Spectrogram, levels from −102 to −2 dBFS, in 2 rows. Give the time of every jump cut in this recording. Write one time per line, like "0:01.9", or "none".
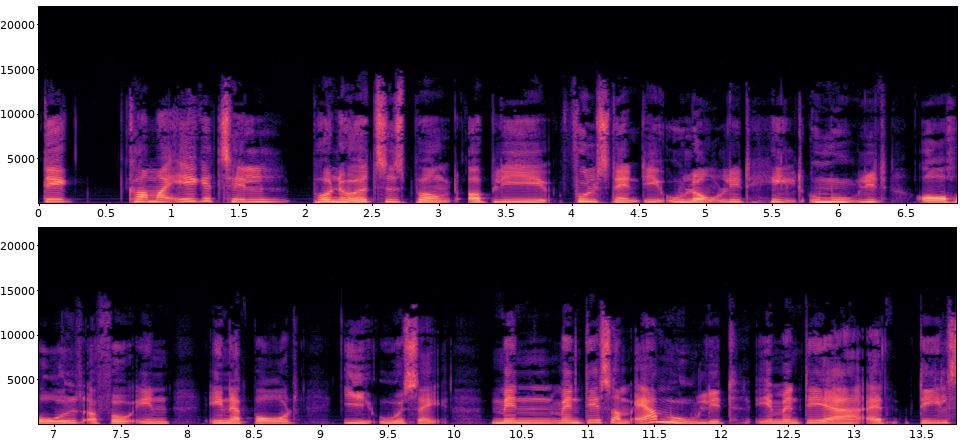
none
